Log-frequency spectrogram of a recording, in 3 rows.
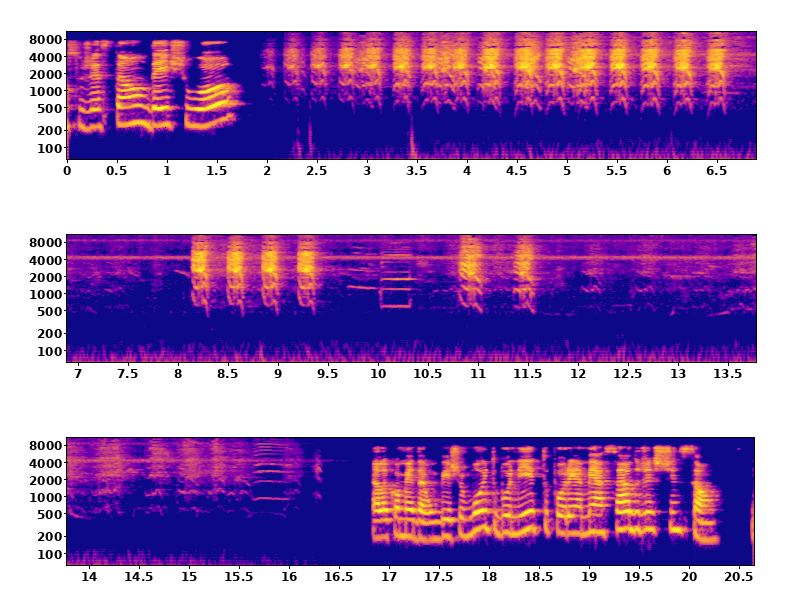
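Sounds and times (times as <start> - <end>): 
speech: 0.0 - 2.9, 16.8 - 20.6
blacksmith tree frog calling in sharp metallic knocks: 2.0 - 16.5.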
